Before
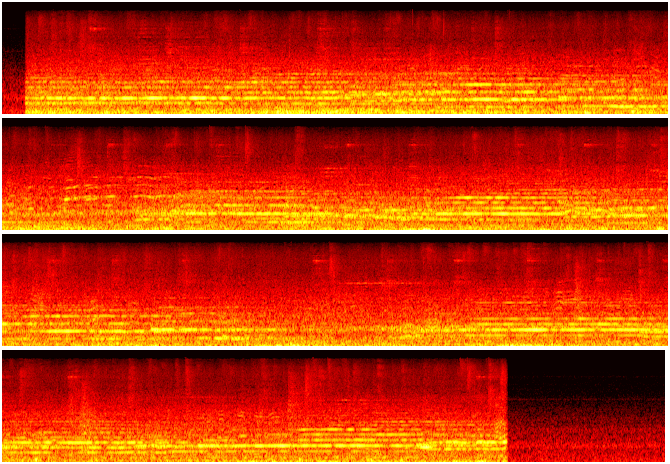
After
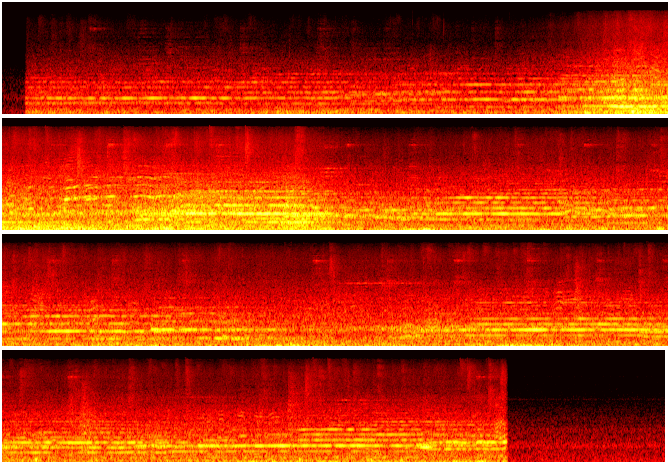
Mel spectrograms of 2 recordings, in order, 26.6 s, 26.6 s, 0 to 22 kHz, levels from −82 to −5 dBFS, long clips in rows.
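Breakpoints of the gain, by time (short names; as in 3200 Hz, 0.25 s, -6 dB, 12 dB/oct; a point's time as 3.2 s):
5.04 s -13 dB
5.76 s -4 dB
6.15 s +5 dB
9.67 s +5 dB
10.19 s -3 dB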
